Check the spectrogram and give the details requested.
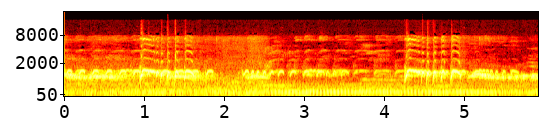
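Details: Female zebra dove of the local type calling a rival, repeating warbling trilled coos with two bursts of sharp clicking notes and a low hum beneath.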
